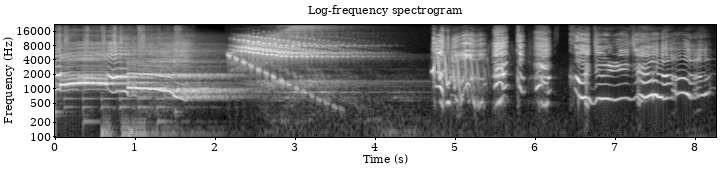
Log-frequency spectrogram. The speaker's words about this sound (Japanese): あんた何泣いてんのよ。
